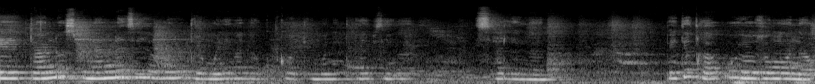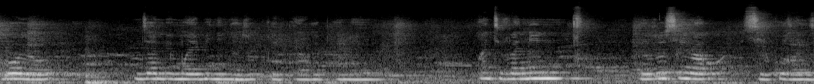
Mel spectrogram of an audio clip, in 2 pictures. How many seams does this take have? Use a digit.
0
